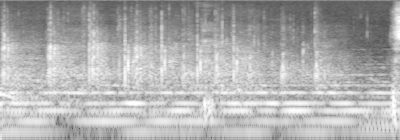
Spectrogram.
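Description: Soft background music of held, sustained keyboard chords, with a few faint, scattered claps.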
